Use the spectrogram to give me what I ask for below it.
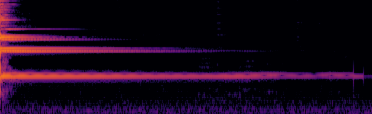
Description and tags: Paolo Soleri windbell from the Consanti bell foundry, Arizona.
